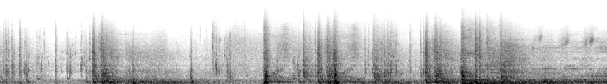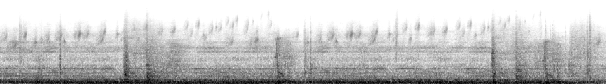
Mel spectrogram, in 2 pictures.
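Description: Magic spells burst and crackle with sharp bangs.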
